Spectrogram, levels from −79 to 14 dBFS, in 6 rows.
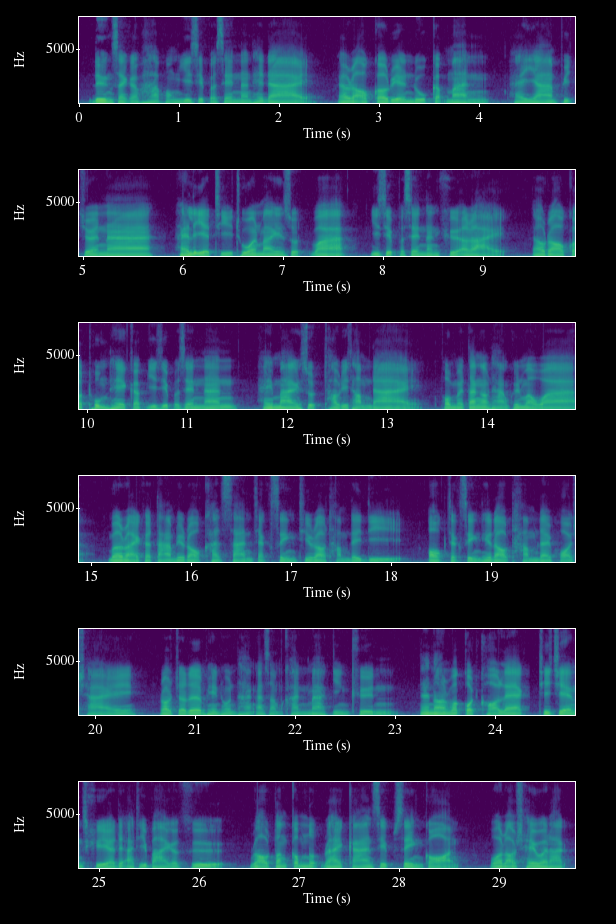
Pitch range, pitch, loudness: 95-115 Hz, 105 Hz, -18 LUFS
